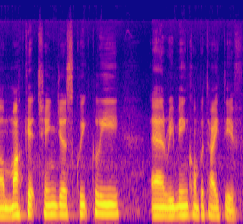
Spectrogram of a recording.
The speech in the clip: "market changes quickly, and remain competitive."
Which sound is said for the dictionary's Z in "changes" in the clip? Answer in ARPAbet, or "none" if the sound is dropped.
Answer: S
